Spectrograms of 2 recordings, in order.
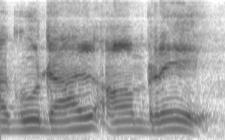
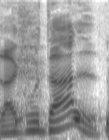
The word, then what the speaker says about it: La Goudale: Also aussprechen tut man es La Lagudal Ambre. Aber was das heißt, das weiß ich nicht. Alles klar. Jetzt müssen wir das sagen. La Goudale.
